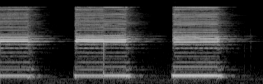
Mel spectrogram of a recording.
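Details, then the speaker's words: 2026 Subaru hybrid being jump started from a jump box; three loud, evenly spaced high siren blasts about a second apart as jump power reaches the car; alarm is stopped by pressing lock or unlock. "just hit the lock or unlock button, and that'll stop the alarm from going off."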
